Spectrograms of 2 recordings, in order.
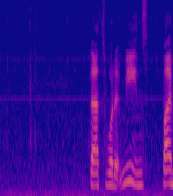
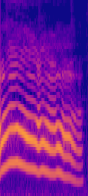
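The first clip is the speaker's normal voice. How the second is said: long, high, full-volume mock scream; piercing drawn-out wail; cracked-out scream; 14 semitones higher, 18 dB louder than usual. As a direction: scream hysterically, hammed up. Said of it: "methed out or cracked out".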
